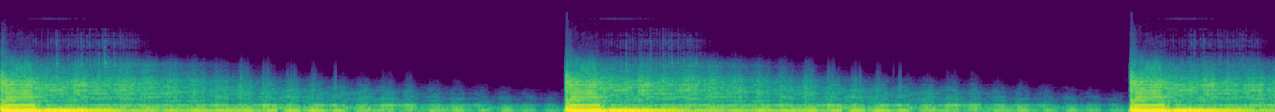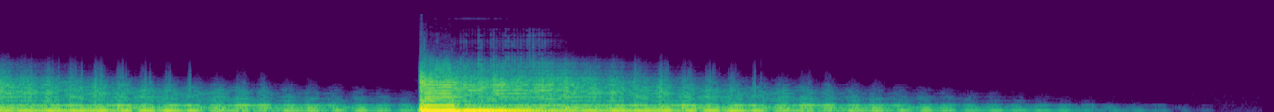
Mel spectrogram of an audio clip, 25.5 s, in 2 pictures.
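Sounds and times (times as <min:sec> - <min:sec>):
danger pulse in the key of C: 0:00.0 - 0:04.8, 0:05.7 - 0:10.4, 0:11.3 - 0:16.0, 0:17.0 - 0:22.1.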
